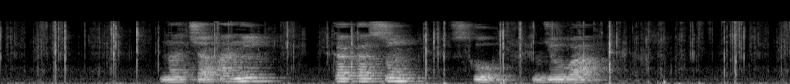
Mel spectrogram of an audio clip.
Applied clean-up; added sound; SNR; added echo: none; Crumpling, crinkling; 12 dB; reverberation time 0.5 s.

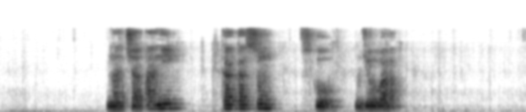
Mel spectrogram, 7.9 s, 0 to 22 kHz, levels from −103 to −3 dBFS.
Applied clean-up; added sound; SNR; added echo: neural mask model DeepFilterNet 3.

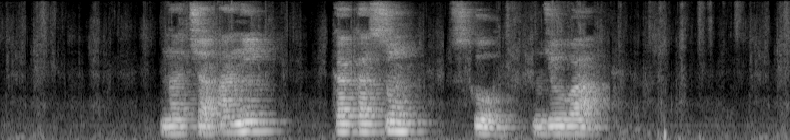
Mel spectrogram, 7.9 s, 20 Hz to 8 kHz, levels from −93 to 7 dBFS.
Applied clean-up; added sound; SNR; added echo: neural separator model SepFormer DNS4.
